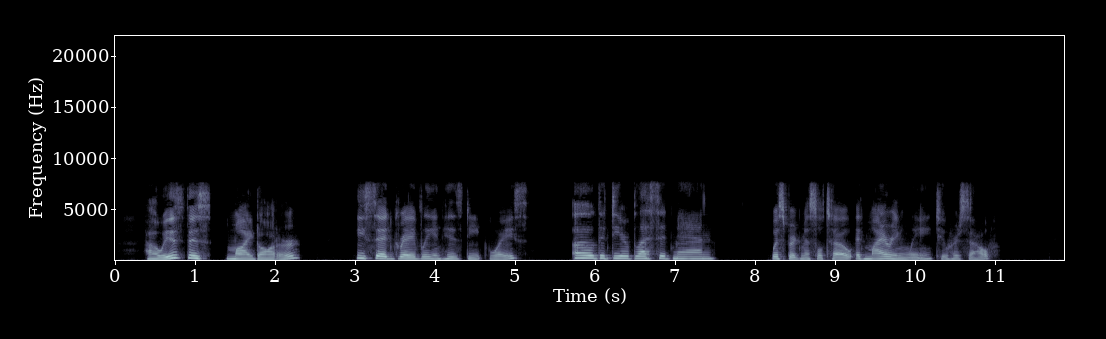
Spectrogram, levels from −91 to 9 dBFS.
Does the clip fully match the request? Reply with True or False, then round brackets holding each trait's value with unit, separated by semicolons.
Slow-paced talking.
True (110 wpm)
